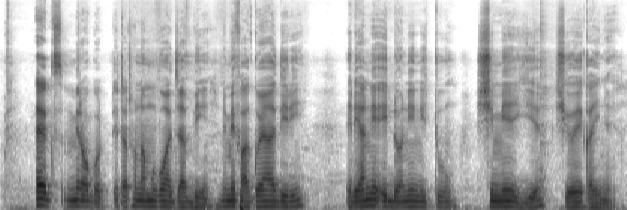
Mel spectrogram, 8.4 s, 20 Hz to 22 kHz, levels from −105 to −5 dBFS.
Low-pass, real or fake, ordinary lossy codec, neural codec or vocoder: none; real; none; none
